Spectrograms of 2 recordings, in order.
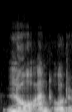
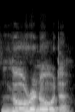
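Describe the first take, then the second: First: There is no r sound after law. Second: It is run together fast, adding an r. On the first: "there's no r" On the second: "if we run it together fast"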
